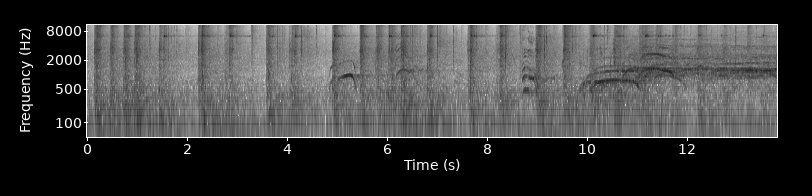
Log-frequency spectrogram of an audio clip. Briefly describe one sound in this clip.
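Dancers clap their hands.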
